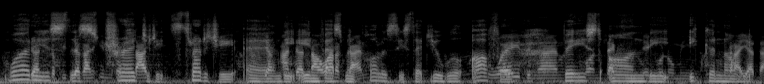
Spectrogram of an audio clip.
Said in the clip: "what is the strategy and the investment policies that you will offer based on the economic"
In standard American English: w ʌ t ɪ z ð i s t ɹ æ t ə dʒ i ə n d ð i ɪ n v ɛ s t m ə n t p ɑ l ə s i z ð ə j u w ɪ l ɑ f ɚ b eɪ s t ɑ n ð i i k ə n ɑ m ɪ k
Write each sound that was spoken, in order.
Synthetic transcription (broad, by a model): w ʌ t ɪ z ð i s t ɹ æ t ə dʒ i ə n ð i ɪ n v ɛ s t m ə n p ɑ l ə s i z ð ə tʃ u w ɪ l ɑ f ɚ b eɪ s t n ð i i k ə n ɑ m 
